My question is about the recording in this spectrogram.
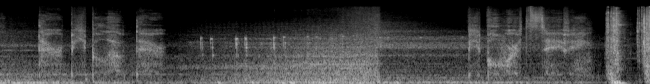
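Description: Ominous trailer score: a steady deep drone, with whispered voices coming and going over it.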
